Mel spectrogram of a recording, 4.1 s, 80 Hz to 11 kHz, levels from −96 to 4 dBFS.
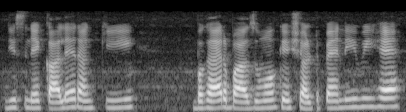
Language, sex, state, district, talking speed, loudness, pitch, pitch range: Hindi, female, Delhi, New Delhi, 175 wpm, -15 LUFS, 215 Hz, 205-225 Hz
